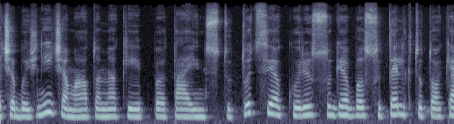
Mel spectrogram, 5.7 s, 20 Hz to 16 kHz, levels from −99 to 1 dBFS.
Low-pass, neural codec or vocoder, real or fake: 14.4 kHz; none; real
